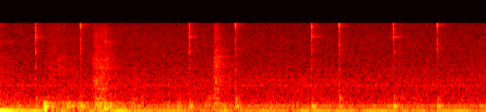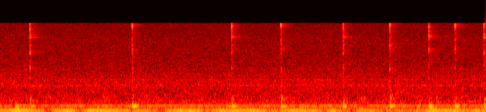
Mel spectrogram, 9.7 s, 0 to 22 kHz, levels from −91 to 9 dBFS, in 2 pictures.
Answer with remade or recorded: recorded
